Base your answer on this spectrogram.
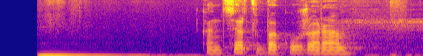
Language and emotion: Russian, neutral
